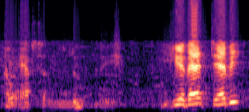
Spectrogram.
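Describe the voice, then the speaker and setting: A man playing a blustering adult who cajoles children in an improvised comedy radio play, halting and conspiratorial with emphatic bursts. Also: mid-range voice, sing-song, background noise, natural voice. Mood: stern then approving.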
